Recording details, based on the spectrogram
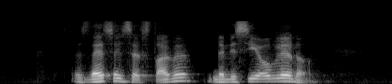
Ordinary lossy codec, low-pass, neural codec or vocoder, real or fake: none; none; codec, 16 kHz, 0.5 kbps, X-Codec, HuBERT features, trained on general audio; fake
